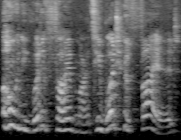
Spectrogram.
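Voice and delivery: loud, swooping theatrical insistence; emphatic outcry. Acted. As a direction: burst out loudly, insisting he believe you. Monologue climax, insisting to Moritz.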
